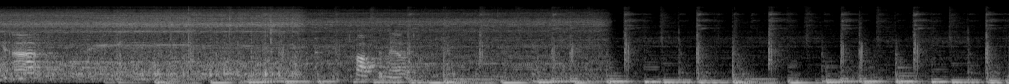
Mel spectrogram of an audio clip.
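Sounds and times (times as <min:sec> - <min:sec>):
electric stand mixer running: 0:00.0 - 0:06.1
music with stepped bass line: 0:01.6 - 0:10.0.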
